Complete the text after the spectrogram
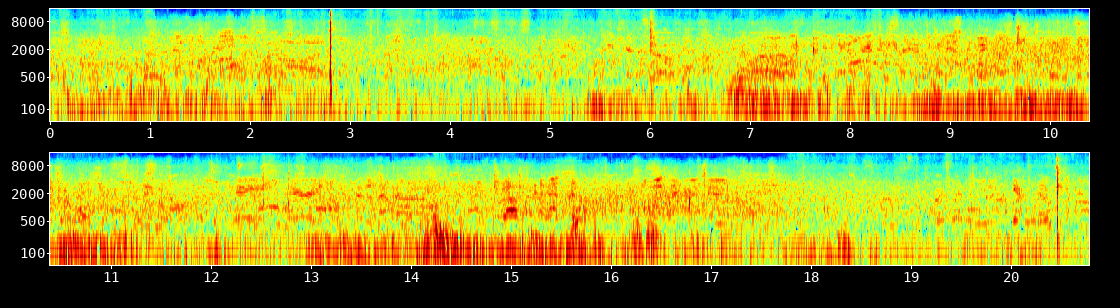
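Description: Wind gusts across an open field and buffets the microphone.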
